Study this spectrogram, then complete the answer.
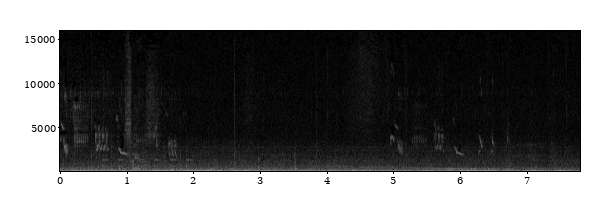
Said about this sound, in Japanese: えー、ちょっと外部マイクを車のサンバイザーにつけてみたんですけど変わらないですかね、えー、やっとマイクが届いてんですが鳥の声のがでかいかもしれませんね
